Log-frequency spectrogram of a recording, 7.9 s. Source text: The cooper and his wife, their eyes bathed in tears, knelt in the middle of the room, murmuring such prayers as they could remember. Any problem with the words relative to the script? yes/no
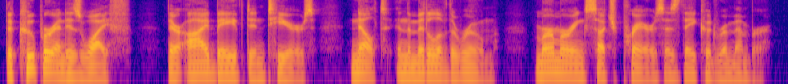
yes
